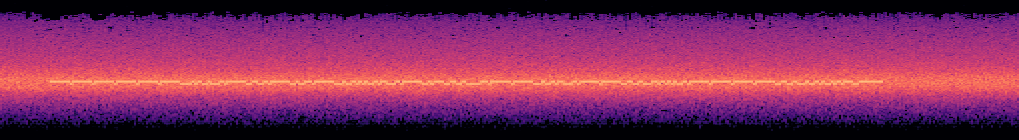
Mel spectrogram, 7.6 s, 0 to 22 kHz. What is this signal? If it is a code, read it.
RTTY (45.45 baud, 170 Hz shift), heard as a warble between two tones, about 2200 Hz centre, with radio static and a narrow filter. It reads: IL SAGIT AINSI DU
